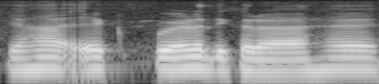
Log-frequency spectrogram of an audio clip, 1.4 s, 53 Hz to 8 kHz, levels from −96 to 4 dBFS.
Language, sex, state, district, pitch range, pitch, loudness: Hindi, male, Jharkhand, Garhwa, 130-135 Hz, 130 Hz, -14 LUFS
